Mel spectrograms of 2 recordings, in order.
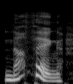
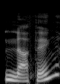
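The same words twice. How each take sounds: First: "Nothing" with a falling end; firm statement. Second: "Nothing" rising at the end; questioning echo. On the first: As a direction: decline with "Nothing", dropping at the end. Declining the offer to cook dinner. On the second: Housekeeper queries the answer. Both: A narrator's reading.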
